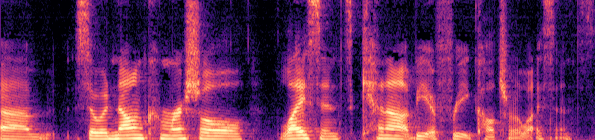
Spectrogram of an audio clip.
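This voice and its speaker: A woman with an unremarkable speaking voice talks at a fairly slow pace. Her fairly low pitch shows ordinary variation in a very clean recording with a silent background. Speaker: podcast co-host. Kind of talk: casual conversational podcast.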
